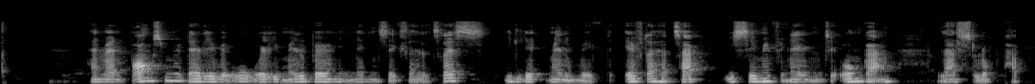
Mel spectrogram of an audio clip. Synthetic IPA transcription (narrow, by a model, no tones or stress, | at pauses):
hænʋɑ̈e̝nb̥ʁɒ̽ŋsəme̝d̥æljəʋe̝ʔo̰ːelimelm̩b̥œːnine̝d̥n̩seɡ̥sɐhælt͡sʰʁas | iled̥̚melm̩ʋeɡ̥d̥efd̥ɐɦæt͡sʰɑ̈b̥d̥ise̝mifinɛ̰ːln̩t͡sʰe̝lʔɔ̽ŋɡ̥ɑ̰̈ːn | læslo̥pʰɑb̥̚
